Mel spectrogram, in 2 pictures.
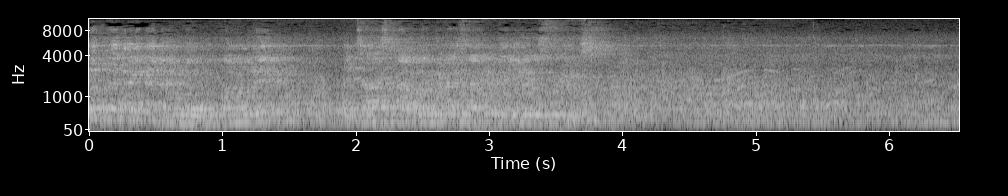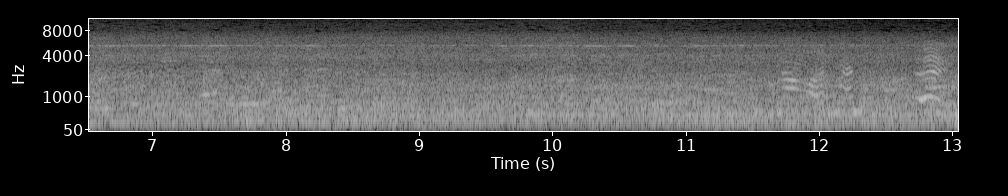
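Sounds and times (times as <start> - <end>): crowd chatter in a hall: 0.0 - 13.0.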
